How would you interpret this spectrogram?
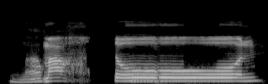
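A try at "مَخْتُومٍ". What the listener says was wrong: Masih tebal. Makhtum, tuh. Makhtum, tuh.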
